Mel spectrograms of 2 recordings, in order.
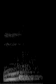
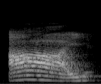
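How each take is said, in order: First: The letter is said with French pronunciation. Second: The letter is said with English pronunciation. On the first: "en français" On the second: "in English"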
